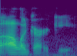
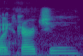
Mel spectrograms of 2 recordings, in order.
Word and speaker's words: oligarchy: all of the the oligarchy is it a soft g oh my god yeah it's a hardship oligarchy oligarchy it's a hard g whenever it's in front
